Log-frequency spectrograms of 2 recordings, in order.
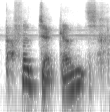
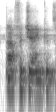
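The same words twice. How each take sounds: First: The name is said in a Welsh accent. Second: The name is said without a Welsh accent. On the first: "I can't say his name without a Welsh accent" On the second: "I managed to say it without the accent"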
